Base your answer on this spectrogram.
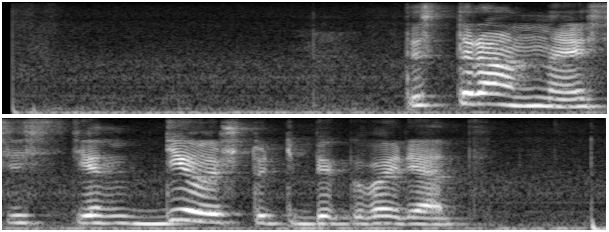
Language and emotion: Russian, angry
